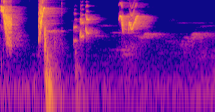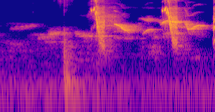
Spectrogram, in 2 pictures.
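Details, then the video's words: Oriental magpie-robin lure song for setting off other birds, heard as sharp broadband notes, a quiet gap with faint low whistles, then bright slurred whistles returning. "kicau pancingan kacer gacor"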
